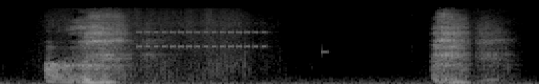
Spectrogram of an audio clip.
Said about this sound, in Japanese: また電話って。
